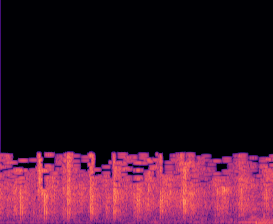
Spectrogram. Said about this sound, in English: When you applause, you are wasting the time of the speakers.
